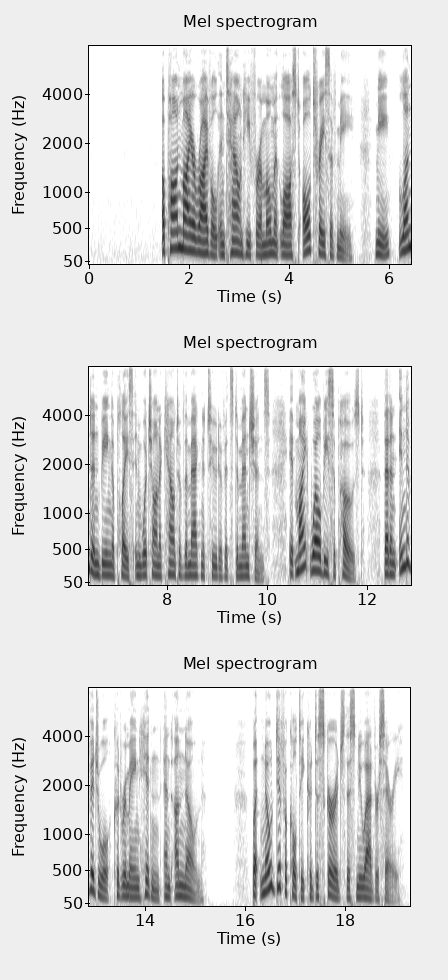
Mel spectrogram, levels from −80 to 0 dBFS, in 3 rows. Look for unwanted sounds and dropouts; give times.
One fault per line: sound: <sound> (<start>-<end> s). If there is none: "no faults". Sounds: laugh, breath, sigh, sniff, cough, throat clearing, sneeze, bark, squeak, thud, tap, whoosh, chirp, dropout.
no faults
